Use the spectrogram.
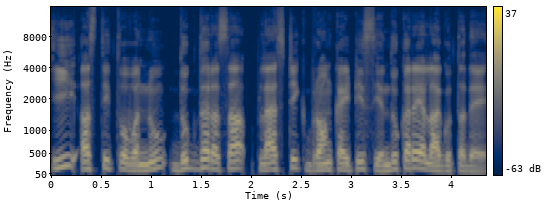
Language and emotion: Kannada, neutral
